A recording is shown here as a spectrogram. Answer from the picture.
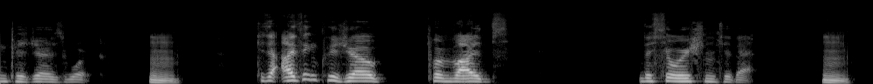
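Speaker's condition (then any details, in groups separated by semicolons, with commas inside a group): Cerebral palsy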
